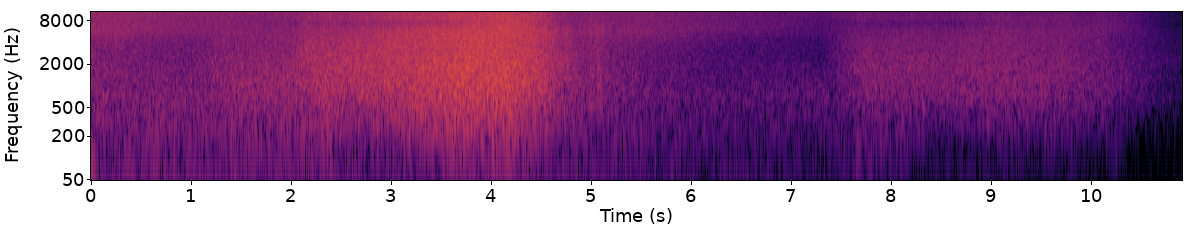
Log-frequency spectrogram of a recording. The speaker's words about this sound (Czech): Písek mi drhne mezi prsty, vlny ho umývají a moje myšlenky na nich plavou kam si daleko, kde se spolu s pěnou rozpouští.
